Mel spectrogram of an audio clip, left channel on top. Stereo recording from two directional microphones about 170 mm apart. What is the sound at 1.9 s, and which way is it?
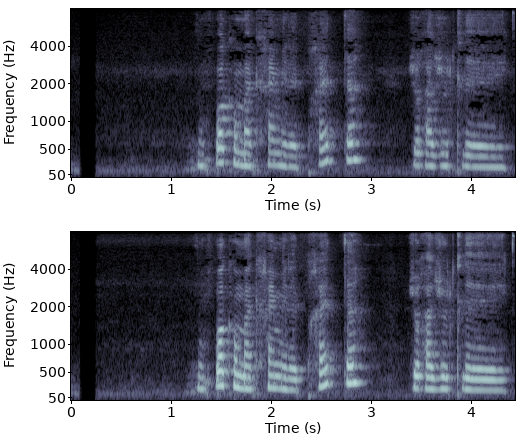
Speech, 45° right (ahead or behind).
